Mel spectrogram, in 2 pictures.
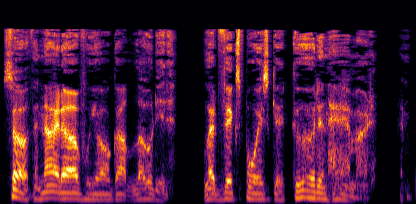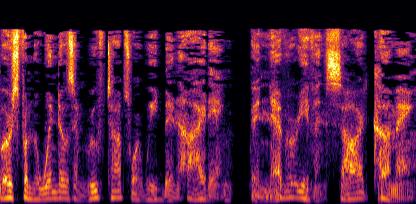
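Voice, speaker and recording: A roguish undead drifter turned rebel mayor in a video game. The voice is on the low side and shredded with gravel. He talks in a cocky, streetwise slang with a loose drawl, recorded very dry. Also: a little slow, no echo, exaggerated voice. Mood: brooding storytelling. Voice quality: very raspy, gravelly. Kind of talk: video game companion dialogue.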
